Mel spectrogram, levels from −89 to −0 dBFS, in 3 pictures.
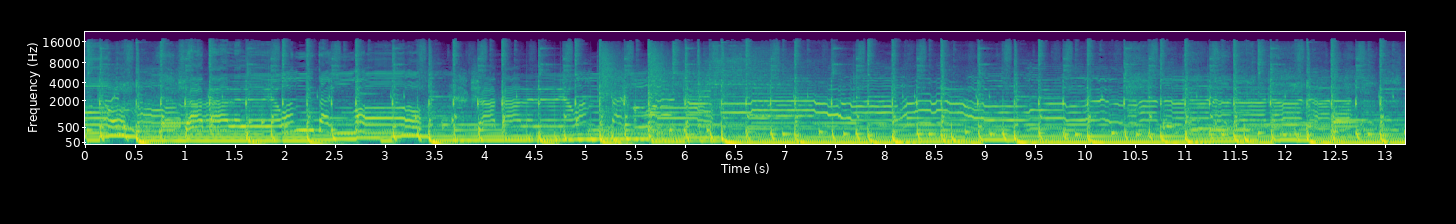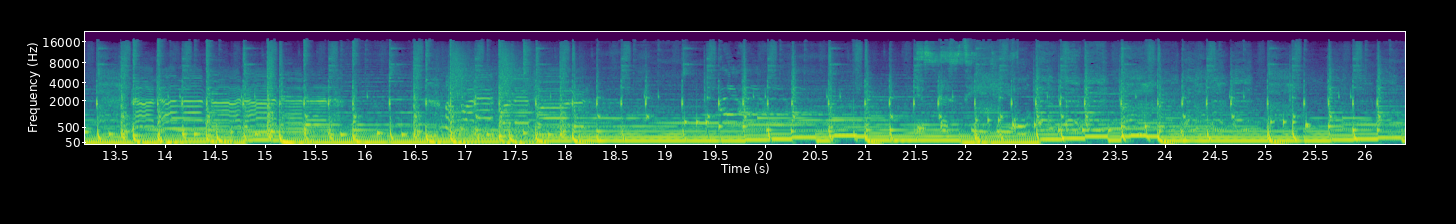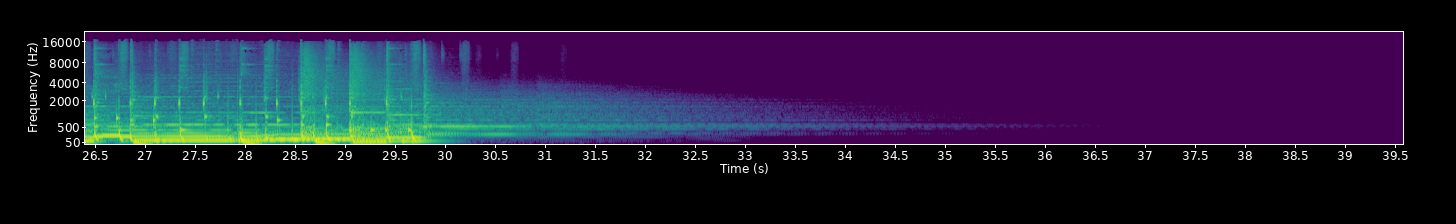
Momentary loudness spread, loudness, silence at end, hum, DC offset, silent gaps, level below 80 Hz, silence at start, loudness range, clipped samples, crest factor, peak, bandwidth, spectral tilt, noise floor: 2 LU; -11 LUFS; 8.85 s; none; under 0.1%; none; -16 dBFS; 0 s; 1 LU; under 0.1%; 10 dB; 0 dBFS; 17 kHz; -6.5 dB/octave; under -90 dBFS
